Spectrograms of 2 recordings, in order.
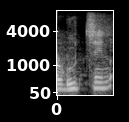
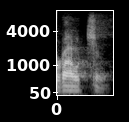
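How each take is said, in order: First: "routing" pronounced ROO-ting, with an oo sound; alternative pronunciation variant. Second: "routing" pronounced ROW-ting, with an ow sound; other pronunciation variant. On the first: Teacher repeats either option before the break, "routing" as ROO-ting. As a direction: make "routing" start like the word root. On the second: Teacher repeats either option before the break, "routing" as ROW-ting. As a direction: make "routing" start like the word rout, rhyming with out. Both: Shown as a demonstration. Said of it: "as you might want to call it".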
